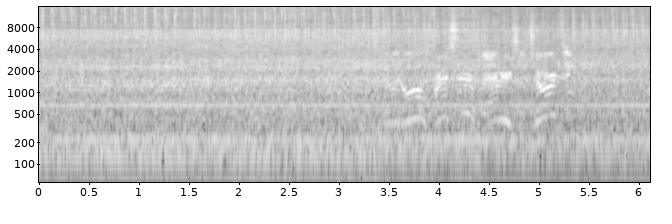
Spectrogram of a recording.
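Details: 1995 Libby MEP-804A 15 kW ex-military generator, 4-cylinder liquid-cooled Isuzu diesel rebuilt in a 2010 reset, 688 hours, new filters and fluids, started cold, 1800 rpm: steady even drone, no knocks or odd noises, runs smoothly, no leaks.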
